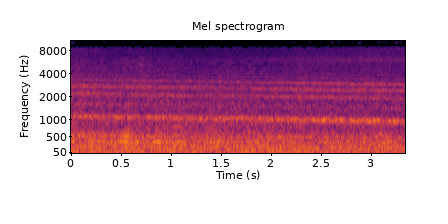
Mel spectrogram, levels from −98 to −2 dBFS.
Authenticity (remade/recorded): recorded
